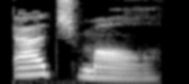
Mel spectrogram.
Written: ajmal

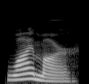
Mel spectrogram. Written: Weimar

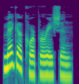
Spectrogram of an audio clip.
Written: megacorporation

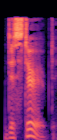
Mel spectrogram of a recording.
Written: disturbed

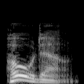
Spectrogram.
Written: hoedown

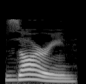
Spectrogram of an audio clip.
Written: zarreen

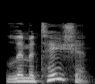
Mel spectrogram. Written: limitation

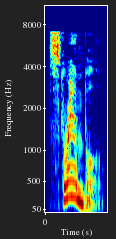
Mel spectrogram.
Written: scramble

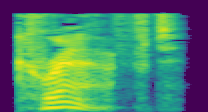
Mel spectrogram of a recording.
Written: craft

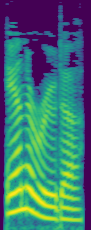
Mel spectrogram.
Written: Anirudhha

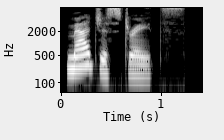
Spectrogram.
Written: magistrates

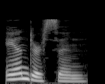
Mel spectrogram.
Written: anderson

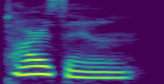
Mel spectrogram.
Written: tarzan

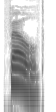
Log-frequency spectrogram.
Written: felled

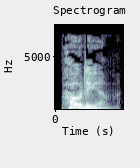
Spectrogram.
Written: podium

